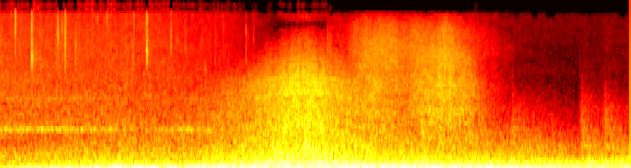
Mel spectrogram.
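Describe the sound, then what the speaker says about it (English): Steady rain pours down in a dense, loud, continuous hiss that swells through the middle and fades a little toward the end, with no voices. "Even rain."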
